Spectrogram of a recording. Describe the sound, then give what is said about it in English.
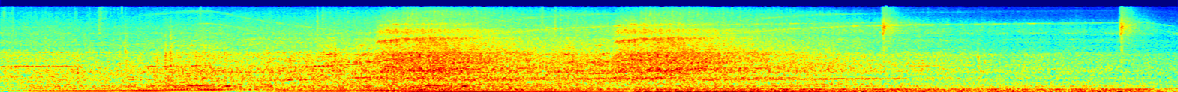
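Deep, steady engine rumble of several vehicles driving off along a dark, deserted road, loud and continuous throughout, with a few sharp hissing bursts near the end. “they all climbed into their vehicles and drove off, leaving us alone on the dark, deserted road.”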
